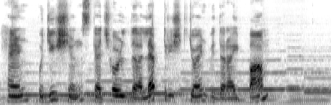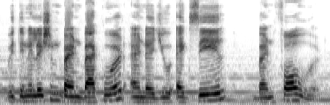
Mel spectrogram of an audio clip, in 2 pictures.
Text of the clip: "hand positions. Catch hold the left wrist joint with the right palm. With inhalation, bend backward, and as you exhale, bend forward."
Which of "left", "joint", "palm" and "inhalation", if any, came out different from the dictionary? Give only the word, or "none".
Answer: left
